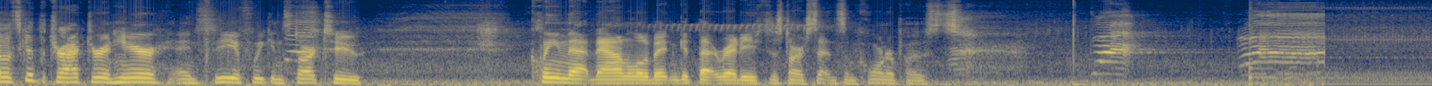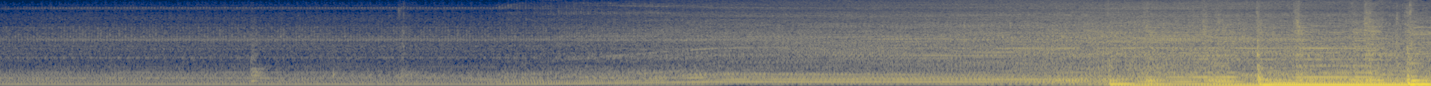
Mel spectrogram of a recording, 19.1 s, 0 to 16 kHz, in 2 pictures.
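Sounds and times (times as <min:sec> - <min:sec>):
tractor engine running: 0:08.8 - 0:19.0
music: 0:16.9 - 0:19.0.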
